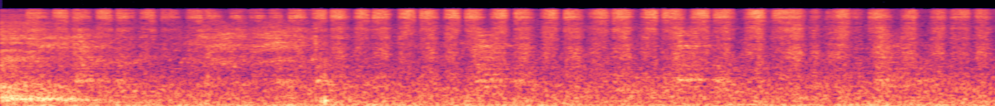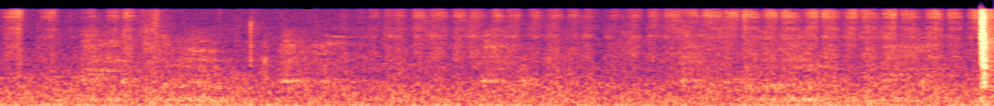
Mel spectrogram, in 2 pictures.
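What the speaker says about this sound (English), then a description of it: "if you can tell by my pencil layers, it's the pencil's finding it quite hard to get into the paper" A pencil rubs steadily across ordinary printer paper while colouring, making continuous soft scratchy strokes that are close and fairly quiet, with no talking.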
